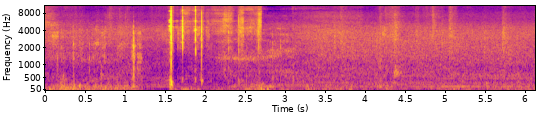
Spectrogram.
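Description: Camera handling noise as the camera is carried and set down: a low rubbing rumble, then a few sharp knocks between about one and two seconds in. After that a steady low hum carries on in the background.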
